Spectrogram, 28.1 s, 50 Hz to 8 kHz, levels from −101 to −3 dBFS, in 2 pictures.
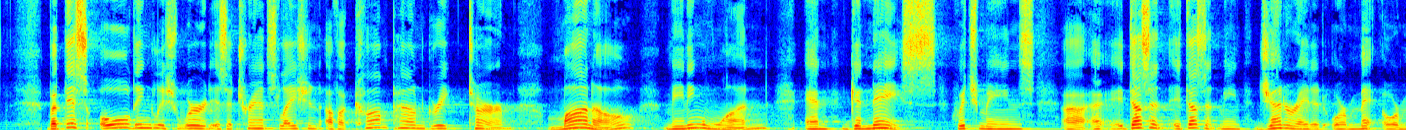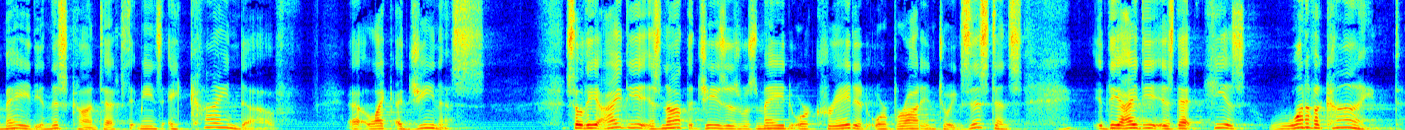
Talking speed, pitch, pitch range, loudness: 145 wpm, 175 Hz, 145-195 Hz, -25 LUFS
